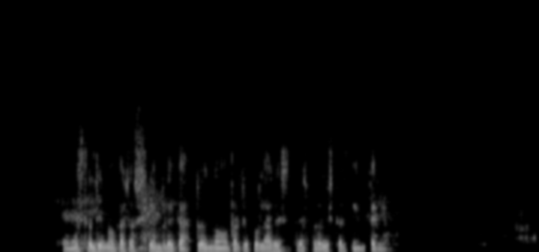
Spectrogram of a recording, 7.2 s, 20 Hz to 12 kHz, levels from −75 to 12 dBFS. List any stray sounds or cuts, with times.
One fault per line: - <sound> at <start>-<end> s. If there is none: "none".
none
